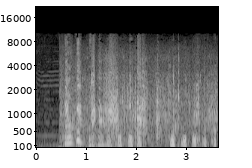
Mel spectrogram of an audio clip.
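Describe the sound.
A donkey braying: loud, rough, honking cries repeat in a steady rhythm of rapid pulses for several seconds.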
